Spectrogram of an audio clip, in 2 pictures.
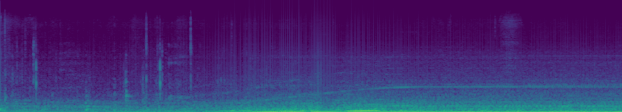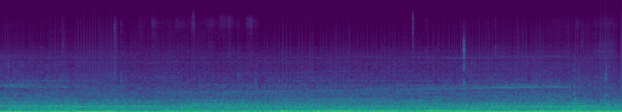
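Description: A Toyota Tacoma with an aftermarket exhaust drives slowly toward a parking space over speed bumps, giving a steady, low, close engine rumble that swells slightly after the first few seconds and holds even throughout.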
